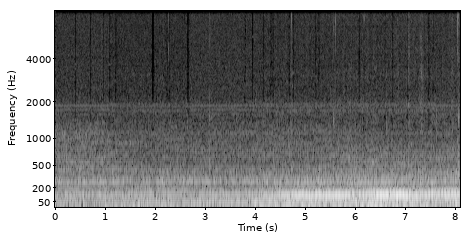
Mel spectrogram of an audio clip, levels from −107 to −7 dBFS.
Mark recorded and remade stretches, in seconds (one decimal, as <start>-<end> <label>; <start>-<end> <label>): 0.0-1.1 recorded; 1.1-2.7 remade; 2.7-4.0 recorded; 4.0-7.6 remade; 7.6-8.1 recorded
